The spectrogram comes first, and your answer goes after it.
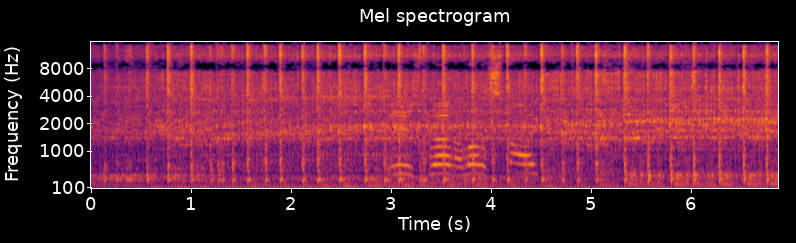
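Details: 1981 Suzuki RM465 two-stroke barn find, first start after fuel poured down the plug: idle with a fast loose metallic rattle on each firing beat; owner suspects it needs a top end, heavy smoke suggests blown main seal, clutch side suspected.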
